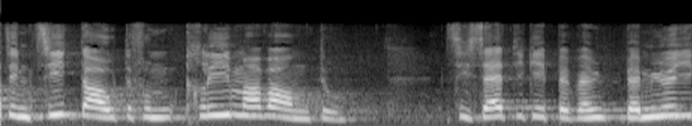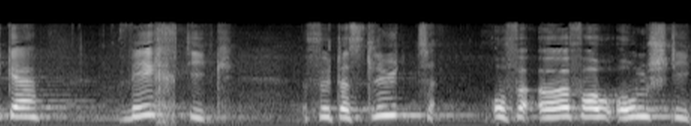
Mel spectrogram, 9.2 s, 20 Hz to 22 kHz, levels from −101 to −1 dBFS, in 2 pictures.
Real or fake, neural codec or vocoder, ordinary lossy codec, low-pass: real; none; none; 10.8 kHz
